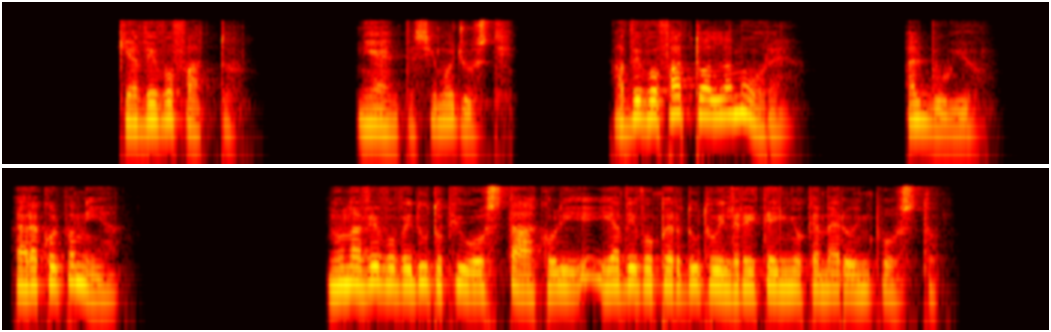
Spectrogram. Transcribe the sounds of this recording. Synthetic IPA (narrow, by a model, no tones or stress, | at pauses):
keaveːvofat̪ːo | njɛnt̪esjamod͡ʒust̪i̥ | aveːvofat̪ːoalːamoːɾe | albuːjo | ɛːɾakolpamiːa | nonaveːvoved̪uːt̪opjuost̪aːkolieaveːvoperd̪uːt̪oilrit̪eɲːokemːɛːɾoimpost̪o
